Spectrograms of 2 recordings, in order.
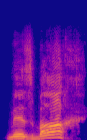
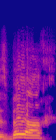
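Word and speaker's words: מִזְבֵּחַ: So you shall make or do mizbach. Pardon me, mizbei'ach miktar ketoret. I accidentally read mizbei'ach as if it was in construct, right?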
